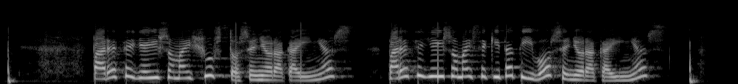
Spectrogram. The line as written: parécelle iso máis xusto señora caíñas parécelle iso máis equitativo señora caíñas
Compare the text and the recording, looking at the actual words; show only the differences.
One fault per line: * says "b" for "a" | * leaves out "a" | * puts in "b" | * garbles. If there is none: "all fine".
all fine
